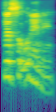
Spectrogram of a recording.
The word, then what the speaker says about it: Cicilline: Cicilline, is that how you pronounce it? Cicilline, okay. I never know whether it should be legit Italian or what, which has just come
